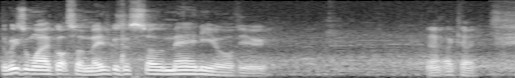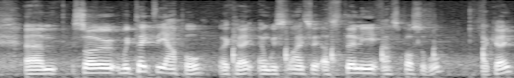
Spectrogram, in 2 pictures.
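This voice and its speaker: A man speaks at a moderate pace with long, frequent pauses. His pitch is medium, his intonation is lively, and there is noticeable background noise. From Spain, moved to UK at fifteen. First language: Spanish. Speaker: chef. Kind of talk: cooking demonstration.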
